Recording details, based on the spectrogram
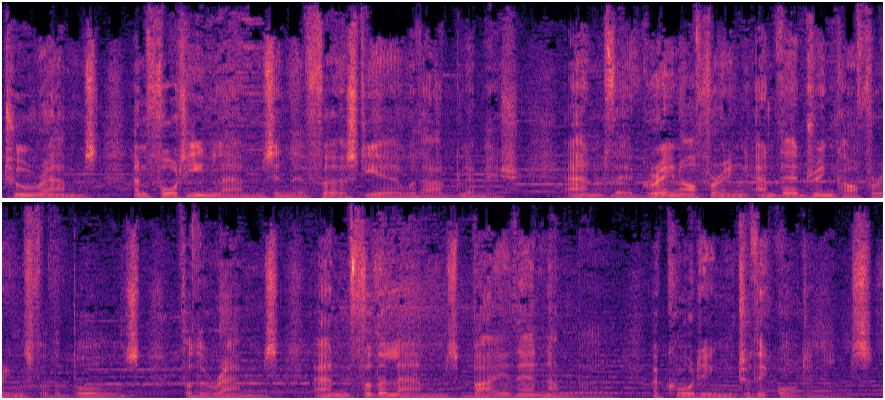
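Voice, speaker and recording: A man with a very deep voice reads scripture in a solemn, measured way. His pitch rises and falls expressively as he narrates, and music plays clearly behind him. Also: sing-song. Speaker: audio Bible narrator. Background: background music.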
